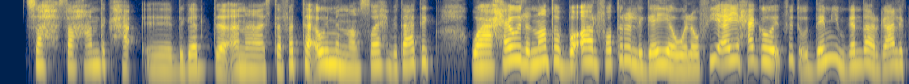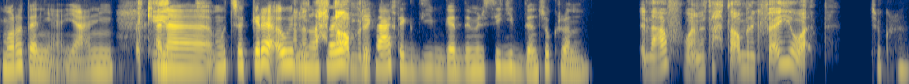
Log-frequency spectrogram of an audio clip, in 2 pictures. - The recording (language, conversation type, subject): Arabic, advice, ليه مش قادر تلتزم بروتين تمرين ثابت؟
- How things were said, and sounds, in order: other background noise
